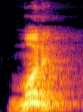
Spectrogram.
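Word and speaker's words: morning: तो are, tell them are is silent, और इसको बोलना है मॉर्निंग मॉर्निंग.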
